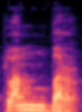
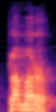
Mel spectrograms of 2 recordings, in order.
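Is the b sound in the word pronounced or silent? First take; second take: pronounced; silent. First: The b sound after m is pronounced. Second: The b sound after m is silent. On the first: The speaker calls it wrong. "ಇದು ಪ್ಲಂಬರ್ ಅಂತ ನಮಗೆ ಅನ್ಸುತ್ತೆ" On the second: The speaker calls it right. "ಬಿ silent ಆಗುತ್ತೆ"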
